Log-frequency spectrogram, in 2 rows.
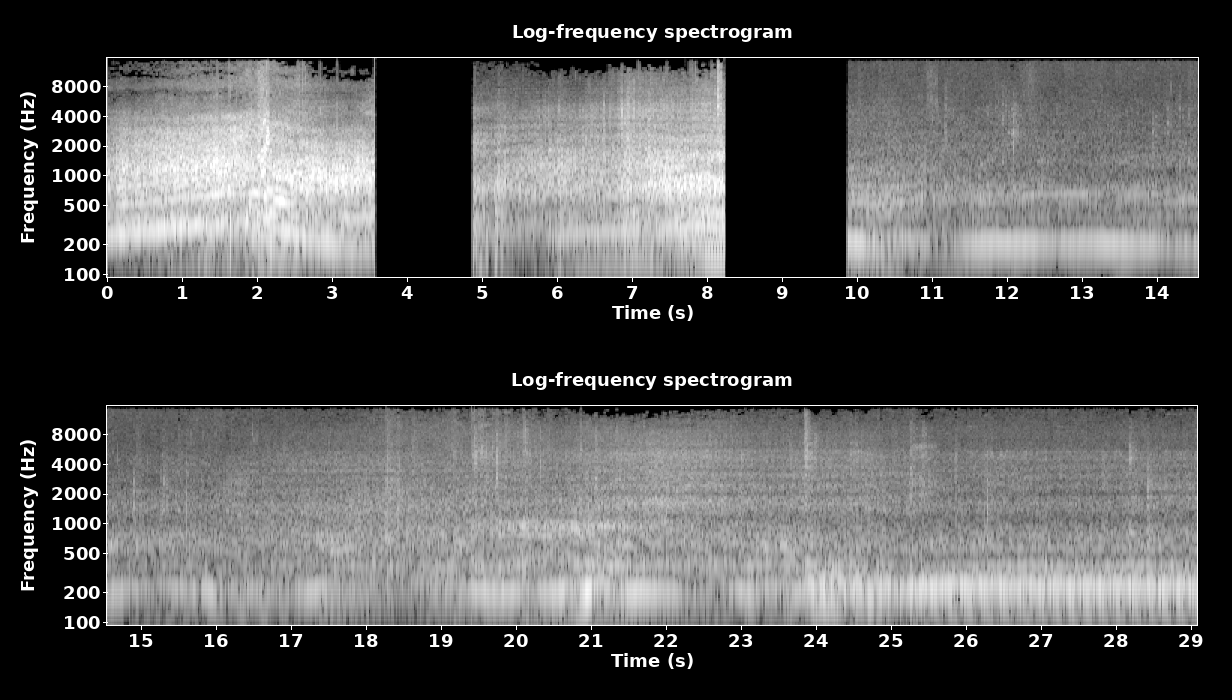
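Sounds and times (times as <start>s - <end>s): car engine running at low speed: 9.9s - 29.0s.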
